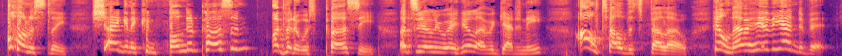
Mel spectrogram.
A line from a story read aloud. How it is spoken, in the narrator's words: he finished cheerfully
